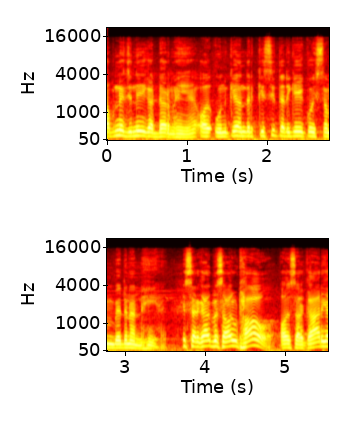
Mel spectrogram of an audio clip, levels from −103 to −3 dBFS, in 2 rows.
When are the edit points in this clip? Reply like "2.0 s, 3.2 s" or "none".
3.8 s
